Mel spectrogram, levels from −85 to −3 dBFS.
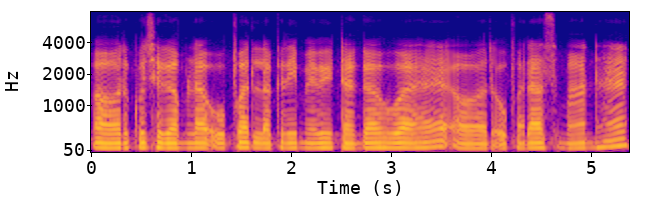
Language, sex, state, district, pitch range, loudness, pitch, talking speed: Hindi, male, Maharashtra, Mumbai Suburban, 100-105 Hz, -17 LUFS, 100 Hz, 155 wpm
